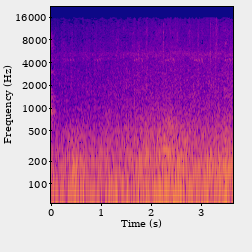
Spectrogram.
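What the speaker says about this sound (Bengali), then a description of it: "খুব ঝড় বৃষ্টি হচ্ছিল" A heavy thunderstorm: steady, dense rain with deep rolling thunder rumbling throughout, loud and close, no voices.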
